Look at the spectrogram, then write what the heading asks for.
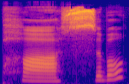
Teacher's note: First syllable is stress.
